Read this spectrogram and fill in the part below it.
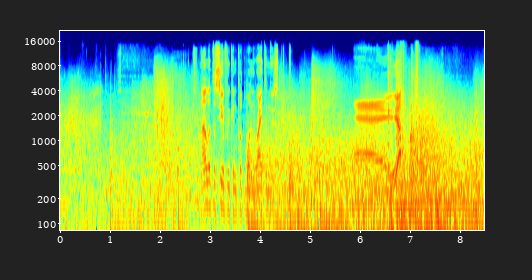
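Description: Heavy naval guns fire with loud booms.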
